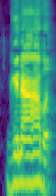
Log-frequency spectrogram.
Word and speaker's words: gnaw: GNAW spelling, ഉച്ചാരണം നാവ് എന്നാണ്, ഗ്നാവ്.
